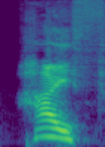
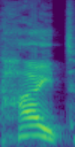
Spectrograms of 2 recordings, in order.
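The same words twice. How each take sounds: First: The word ends with a th sound. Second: The word ends with a plain t sound. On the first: The speaker calls it wrong. "not height. No T H" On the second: The speaker calls it right. "It's height"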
